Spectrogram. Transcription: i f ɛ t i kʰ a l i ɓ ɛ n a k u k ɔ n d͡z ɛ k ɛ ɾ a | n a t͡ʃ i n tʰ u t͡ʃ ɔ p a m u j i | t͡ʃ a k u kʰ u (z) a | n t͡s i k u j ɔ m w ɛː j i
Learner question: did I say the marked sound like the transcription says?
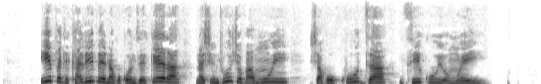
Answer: no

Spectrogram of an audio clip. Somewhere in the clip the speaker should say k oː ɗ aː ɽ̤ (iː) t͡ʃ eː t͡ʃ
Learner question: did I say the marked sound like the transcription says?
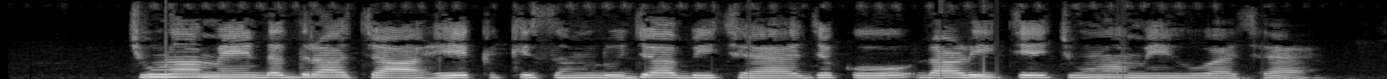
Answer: yes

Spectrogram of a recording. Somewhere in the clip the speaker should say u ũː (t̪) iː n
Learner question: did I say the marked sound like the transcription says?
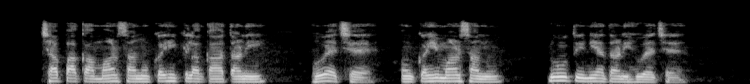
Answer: yes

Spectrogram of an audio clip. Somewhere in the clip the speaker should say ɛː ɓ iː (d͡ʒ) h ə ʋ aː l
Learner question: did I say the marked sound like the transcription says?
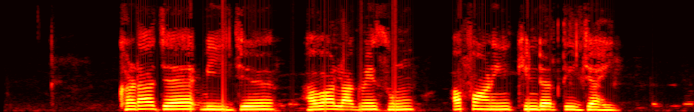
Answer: yes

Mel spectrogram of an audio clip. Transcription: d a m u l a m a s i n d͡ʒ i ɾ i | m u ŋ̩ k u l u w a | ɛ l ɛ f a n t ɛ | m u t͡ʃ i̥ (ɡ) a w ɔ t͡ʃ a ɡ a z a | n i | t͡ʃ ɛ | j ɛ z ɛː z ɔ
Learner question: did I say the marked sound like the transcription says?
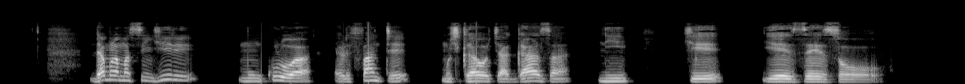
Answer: yes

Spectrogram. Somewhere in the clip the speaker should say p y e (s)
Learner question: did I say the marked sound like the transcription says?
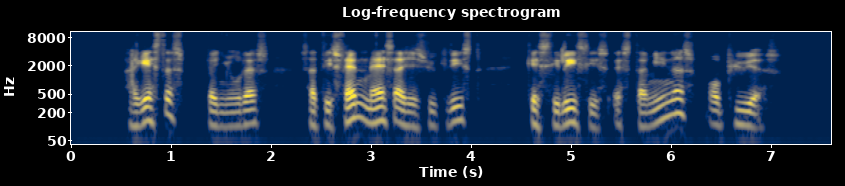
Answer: yes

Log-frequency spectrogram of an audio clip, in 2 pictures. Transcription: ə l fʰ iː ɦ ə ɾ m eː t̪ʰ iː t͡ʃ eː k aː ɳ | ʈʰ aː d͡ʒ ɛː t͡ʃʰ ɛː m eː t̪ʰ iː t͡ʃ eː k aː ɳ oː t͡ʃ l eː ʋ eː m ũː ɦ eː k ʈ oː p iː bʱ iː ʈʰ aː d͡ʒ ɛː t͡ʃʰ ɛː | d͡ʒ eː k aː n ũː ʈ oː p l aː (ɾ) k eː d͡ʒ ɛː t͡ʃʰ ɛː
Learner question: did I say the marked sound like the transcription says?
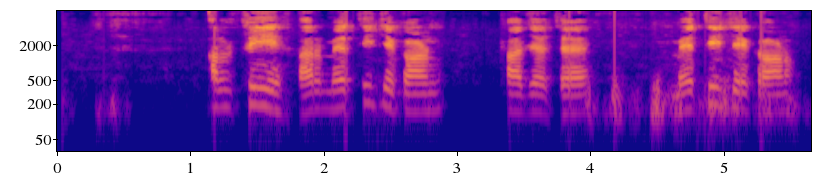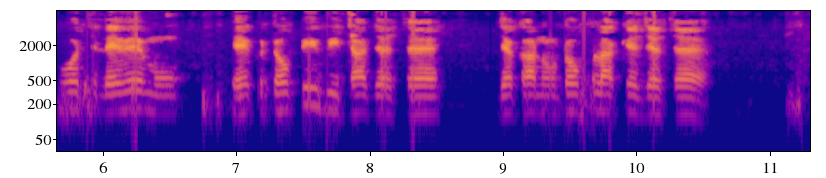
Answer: no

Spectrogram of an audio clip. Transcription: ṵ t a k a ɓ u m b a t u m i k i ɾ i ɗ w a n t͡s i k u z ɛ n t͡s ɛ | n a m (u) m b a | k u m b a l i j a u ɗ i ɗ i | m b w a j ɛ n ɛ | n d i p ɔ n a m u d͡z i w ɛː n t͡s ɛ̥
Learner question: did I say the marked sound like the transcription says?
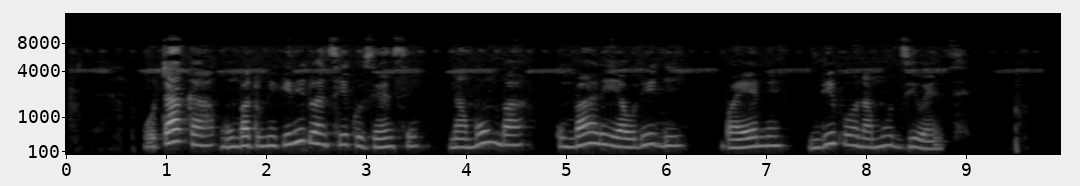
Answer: yes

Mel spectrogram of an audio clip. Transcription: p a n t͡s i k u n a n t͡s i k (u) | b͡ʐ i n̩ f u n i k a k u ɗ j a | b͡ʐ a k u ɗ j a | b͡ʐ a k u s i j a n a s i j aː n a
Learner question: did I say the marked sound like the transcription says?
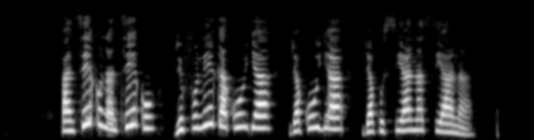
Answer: yes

